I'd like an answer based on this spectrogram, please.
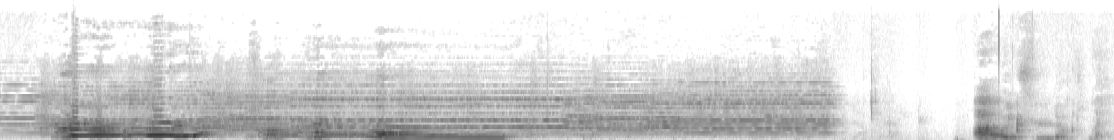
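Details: Pet dog howling along to bagpipes: wavering, sliding howls rise and fall over the first four seconds against the droning pipes, the pipes carry on alone until about eight seconds, then a brief quieter howl returns after a short silence.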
